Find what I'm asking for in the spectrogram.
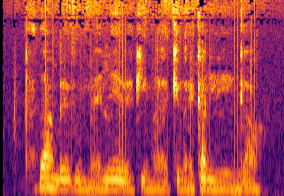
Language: Swahili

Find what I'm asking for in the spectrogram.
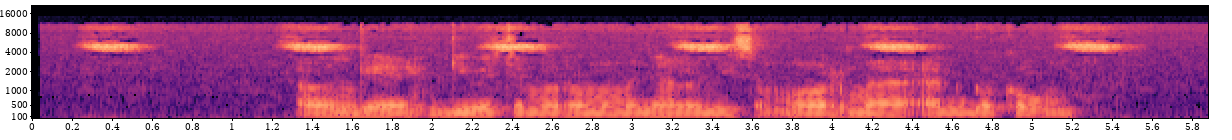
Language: Luo (Kenya and Tanzania)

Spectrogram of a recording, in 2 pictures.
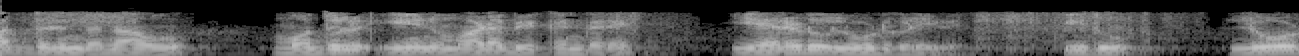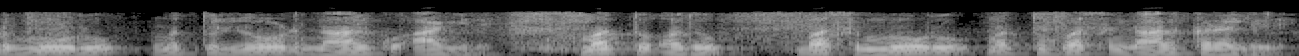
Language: Kannada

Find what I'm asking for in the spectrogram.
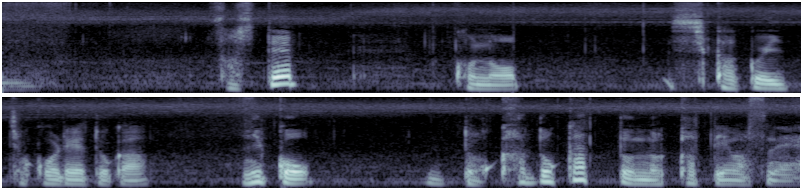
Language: Japanese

